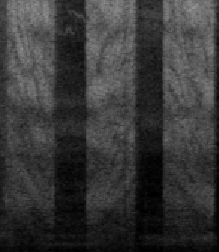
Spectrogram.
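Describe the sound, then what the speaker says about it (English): Shellac-based spray primer hisses from an aerosol can onto the detail of a kitchen cabinet door in three steady bursts of about half a second each, separated by short pauses, close and fairly loud. "you can use this as a spray primer just for the detail"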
